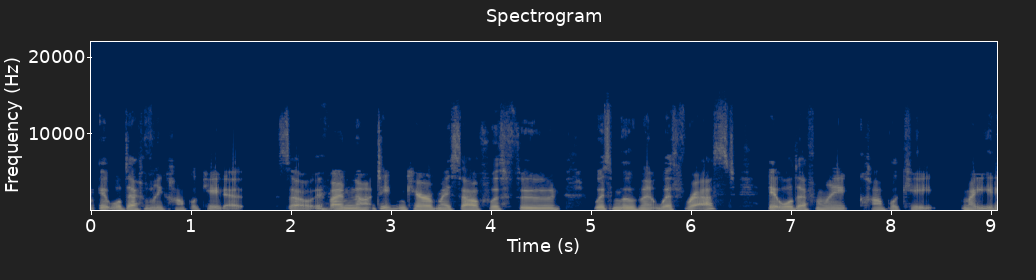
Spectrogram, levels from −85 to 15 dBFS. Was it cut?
no; 0 cuts

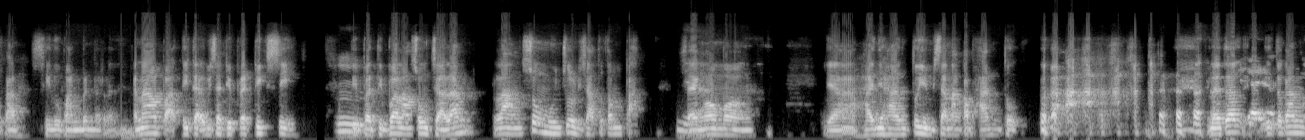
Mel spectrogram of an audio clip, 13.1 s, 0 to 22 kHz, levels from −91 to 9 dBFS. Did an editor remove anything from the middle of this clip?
yes; 1 cut; at 1.2 s

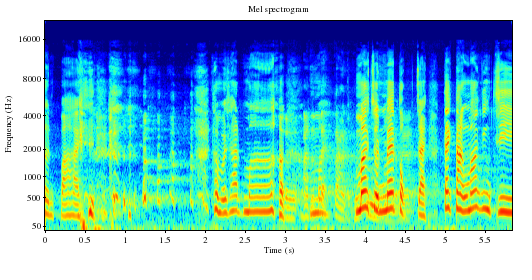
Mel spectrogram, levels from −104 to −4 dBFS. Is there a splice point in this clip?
no; 0 cuts

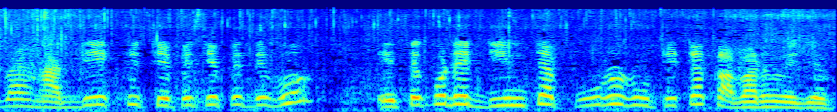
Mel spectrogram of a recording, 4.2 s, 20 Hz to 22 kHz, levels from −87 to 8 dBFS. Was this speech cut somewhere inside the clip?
no; 0 cuts

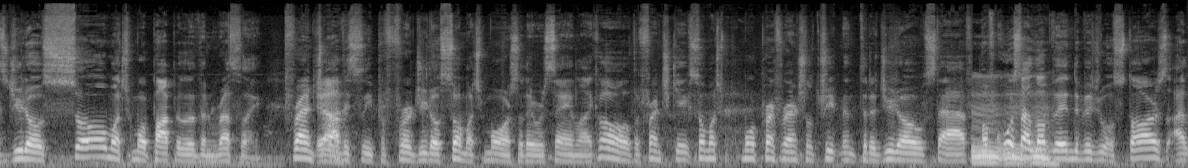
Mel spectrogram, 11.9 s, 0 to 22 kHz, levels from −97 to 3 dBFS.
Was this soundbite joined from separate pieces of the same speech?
yes; 2 cuts; at 2.8 s, 9.7 s

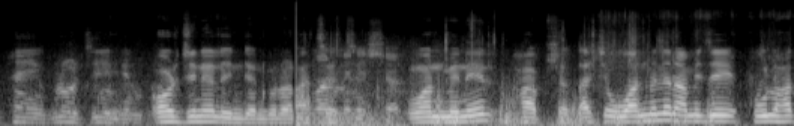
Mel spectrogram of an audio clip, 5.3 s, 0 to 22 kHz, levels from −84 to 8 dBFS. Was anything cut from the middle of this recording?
yes; 1 cut; at 2.0 s

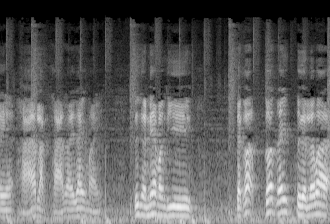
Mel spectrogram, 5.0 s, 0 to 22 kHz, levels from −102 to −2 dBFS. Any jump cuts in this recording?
no; 0 cuts

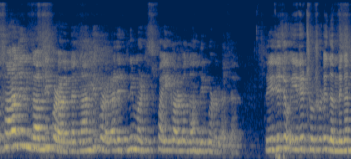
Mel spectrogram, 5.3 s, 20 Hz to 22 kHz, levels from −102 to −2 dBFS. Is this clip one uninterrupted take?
yes; 0 cuts

